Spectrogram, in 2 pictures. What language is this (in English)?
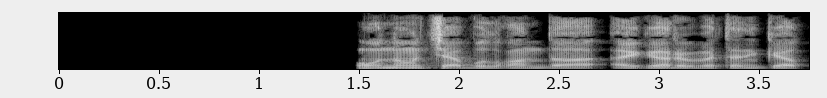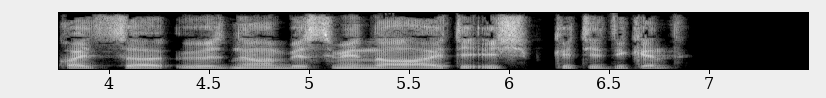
Uyghur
